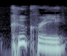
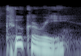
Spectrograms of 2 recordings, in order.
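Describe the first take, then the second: First: The word is said with two syllables. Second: The word is said with three syllables. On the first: The speaker calls it wrong. "we pronounce the word kukri, kukri wrong" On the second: The speaker calls it right. "it has three syllables, ... and it is kukri"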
